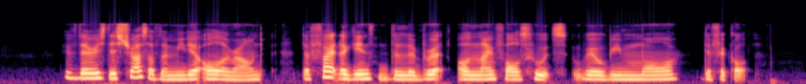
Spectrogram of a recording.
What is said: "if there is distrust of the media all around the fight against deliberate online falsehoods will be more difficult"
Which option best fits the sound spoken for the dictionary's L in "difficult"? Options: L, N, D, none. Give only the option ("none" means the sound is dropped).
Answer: L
